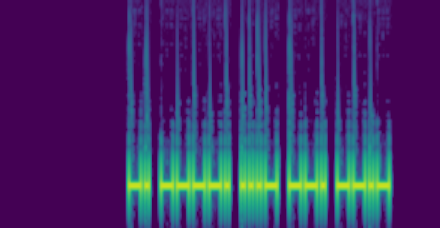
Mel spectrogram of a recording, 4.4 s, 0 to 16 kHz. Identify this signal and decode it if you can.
Morse code, heard as a keyed tone, about 32 wpm, 700 Hz. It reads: N9VGQ
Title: USA Call Signs - 5 Characters - Repeated 2x - 30wpm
